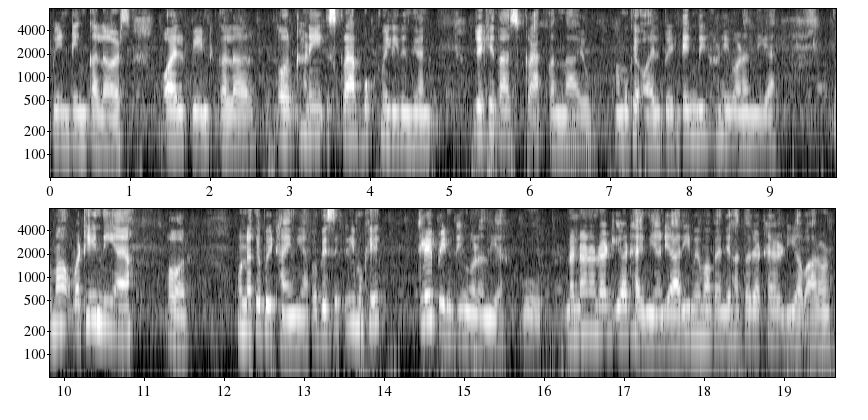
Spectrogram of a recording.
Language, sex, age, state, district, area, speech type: Sindhi, female, 45-60, Uttar Pradesh, Lucknow, rural, spontaneous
